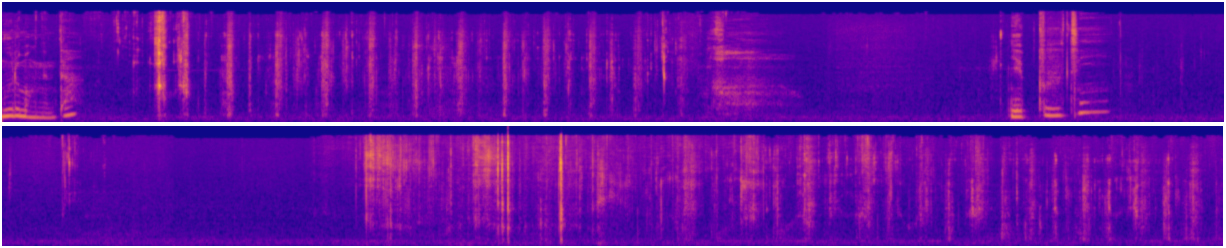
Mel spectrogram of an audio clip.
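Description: A young woman chews food with soft, wet, close-up crunching sounds.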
